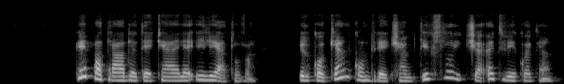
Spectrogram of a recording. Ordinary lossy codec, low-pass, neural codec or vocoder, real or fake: MP3, 96 kbps; 10.8 kHz; codec, 44.1 kHz, 2.6 kbps, SNAC; fake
